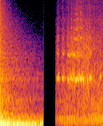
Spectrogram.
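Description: A deep booming impact sound effect that rings out and fades, cut off abruptly just under a second in. After a brief silence a quieter, steady background with a held high tone begins.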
